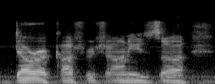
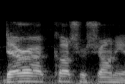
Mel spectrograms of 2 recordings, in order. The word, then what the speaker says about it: Dara Khosrowshahi: They've advertised extensively as well under the leadership of Travis Kalanick, Dara Khosrowshahi's predecessor.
